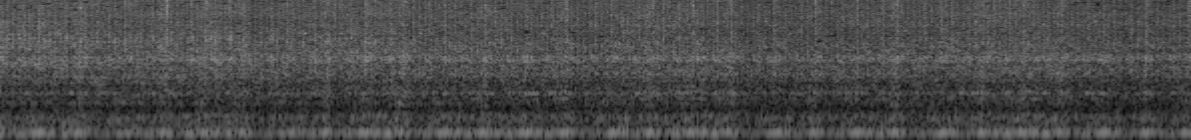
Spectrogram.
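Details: Golgotha's first run after rebuild: engine just started, low even rumble with slow, slightly uneven pulse as it settles into idle.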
